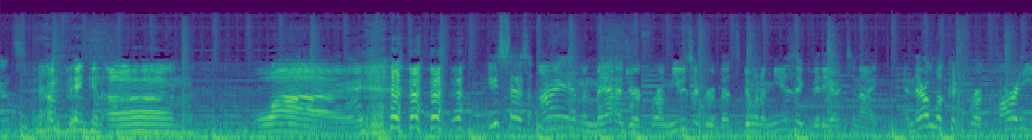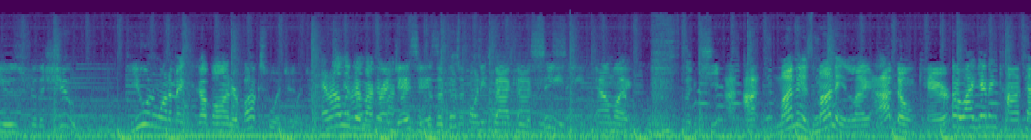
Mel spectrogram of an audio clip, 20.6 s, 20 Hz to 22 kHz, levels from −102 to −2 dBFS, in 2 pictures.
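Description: From 13.17 to 16.57 s, a doubled audio track: a second full-band copy roughly 200 ms late and about 10 dB quieter, likely from a slower capture path, lacking the decay of echo.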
